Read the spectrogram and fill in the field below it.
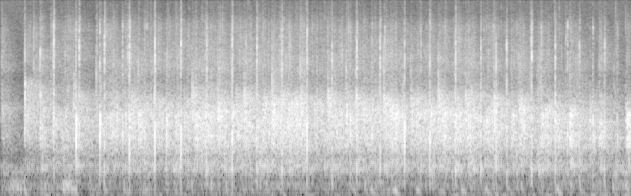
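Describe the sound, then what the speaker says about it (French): A concert-hall audience applauds steadily and fairly loudly throughout, dense clapping sustained for several seconds with little talk. "Vous pouvez vous applaudir."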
